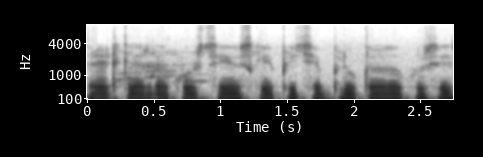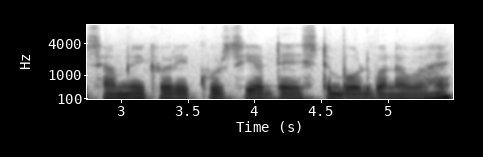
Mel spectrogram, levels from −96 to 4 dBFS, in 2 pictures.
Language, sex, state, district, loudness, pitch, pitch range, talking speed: Hindi, male, Maharashtra, Aurangabad, -14 LUFS, 115 Hz, 115-120 Hz, 205 wpm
